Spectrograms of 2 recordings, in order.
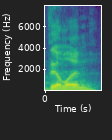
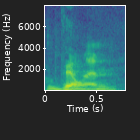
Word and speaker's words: Villain: Villain. Villain. It's not villain. It's just villain.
